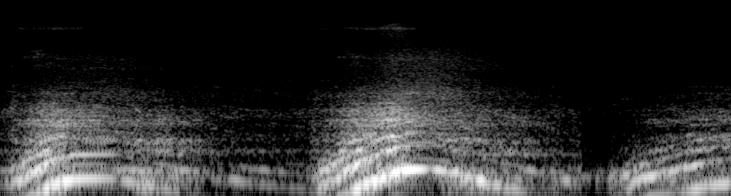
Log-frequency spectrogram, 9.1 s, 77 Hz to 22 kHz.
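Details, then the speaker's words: 2004 VW GTI 6-speed manual with severe deceleration whine (especially 3rd), after washer fix, on lift; engine revs and falls three times, gearbox spins down quietly with no whine. "don't hear it. Okay, I don't hear it, so now let's go test drive it and see if we hear it on the road."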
